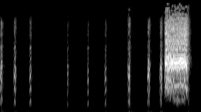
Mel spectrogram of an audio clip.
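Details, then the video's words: Wild junglefowl hen: irregular clucks, some soft and some firmer, speed up toward the end and finish in a loud, grating squawk of about a third of a second. "Suab poj qaib qus tsauj dib tuaj zoo heev"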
